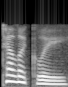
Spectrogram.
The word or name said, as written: telically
